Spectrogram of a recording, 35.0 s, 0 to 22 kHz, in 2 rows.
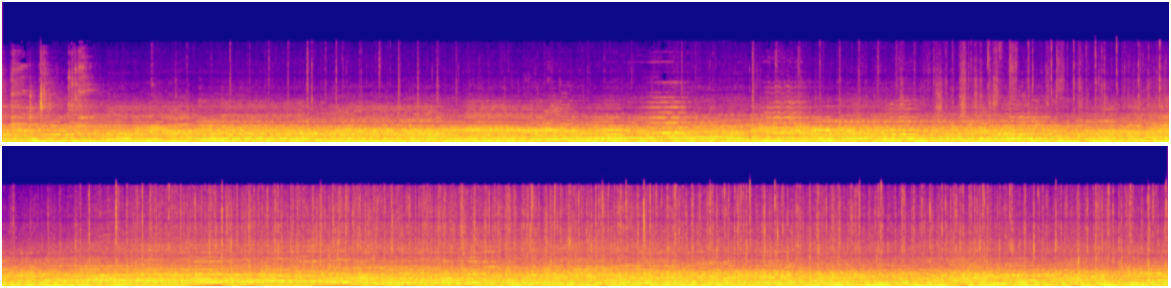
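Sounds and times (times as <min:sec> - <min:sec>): crowd applauding and cheering: 0:00.0 - 0:35.0
live band with strings: 0:00.0 - 0:35.0.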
